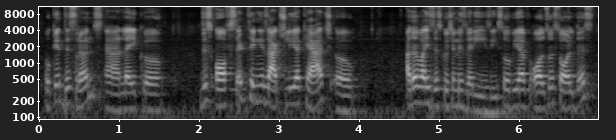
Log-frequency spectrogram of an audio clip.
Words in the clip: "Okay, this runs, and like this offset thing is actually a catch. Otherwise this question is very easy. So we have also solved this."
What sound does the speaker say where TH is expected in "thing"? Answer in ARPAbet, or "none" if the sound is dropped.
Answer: T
